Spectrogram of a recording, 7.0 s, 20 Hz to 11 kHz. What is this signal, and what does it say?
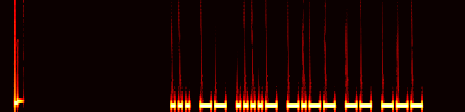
Morse code, heard as a keyed tone, about 22 wpm, 700 Hz. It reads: SM4YMO
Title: DXCC-100 Call Signs - 6 Characters - 22wpm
